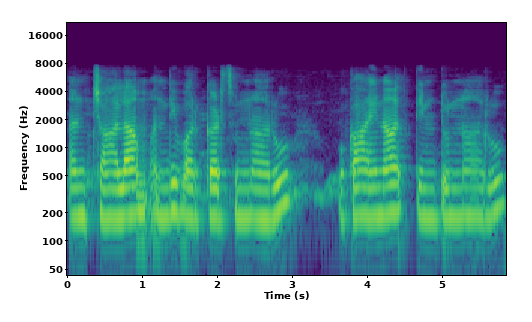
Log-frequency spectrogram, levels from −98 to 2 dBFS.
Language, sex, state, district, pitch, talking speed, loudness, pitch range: Telugu, female, Andhra Pradesh, Sri Satya Sai, 185 Hz, 60 wpm, -19 LUFS, 180-200 Hz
